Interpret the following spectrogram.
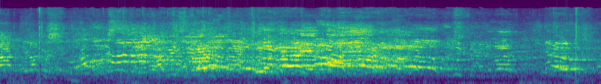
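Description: Ringside crowd shouting and cheering at a boxing bout, many voices overlapping, loudest through the middle. A few thuds of gloved punches land in among it.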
